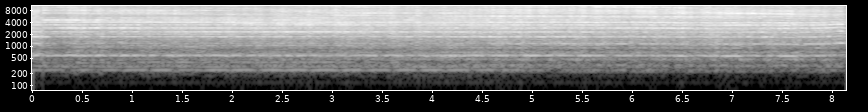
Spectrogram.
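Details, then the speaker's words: Small bandsaw with new tires and lower wheel re-secured (was loose on its shaft, wobbling): cutting a curved test line, smooth steady high whir, no thumping or pulsing; cuts normally. "I don't see if I can cut a curvy line here with these new tires and that new connection online wheel okay here we go"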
